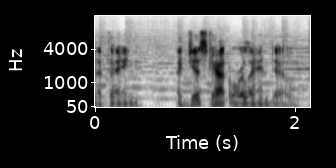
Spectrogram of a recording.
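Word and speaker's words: Orlandeau: I just got Orlando. Yes, it's pronounced Orlando, so I'm going to try him out.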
